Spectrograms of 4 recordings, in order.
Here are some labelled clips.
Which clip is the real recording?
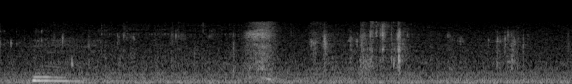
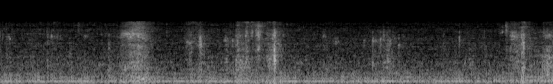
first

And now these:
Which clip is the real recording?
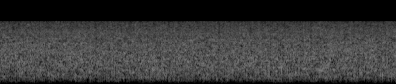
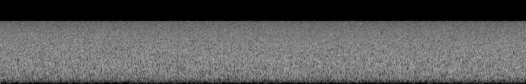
second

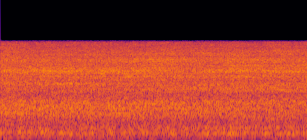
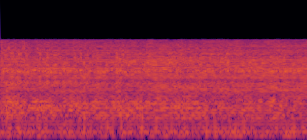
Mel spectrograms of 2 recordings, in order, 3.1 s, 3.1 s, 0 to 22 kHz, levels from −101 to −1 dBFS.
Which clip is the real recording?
first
